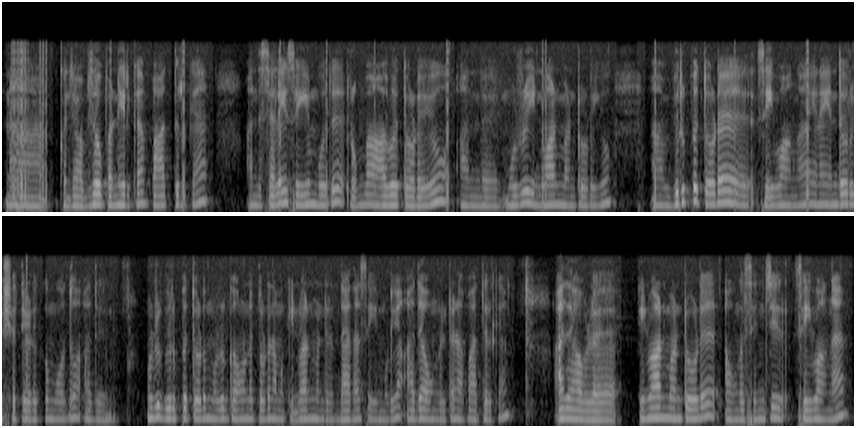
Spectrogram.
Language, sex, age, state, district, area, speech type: Tamil, female, 18-30, Tamil Nadu, Namakkal, urban, spontaneous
